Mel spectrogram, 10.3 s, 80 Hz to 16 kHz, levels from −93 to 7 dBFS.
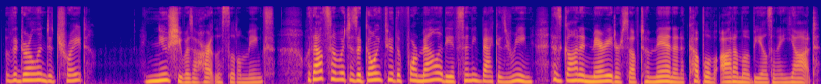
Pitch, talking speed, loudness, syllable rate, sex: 215 Hz, 230 wpm, -18 LUFS, 6.5 syllables/s, female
